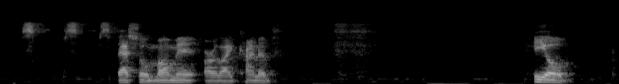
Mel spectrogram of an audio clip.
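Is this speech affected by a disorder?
Yes: stuttering; lifelong stutter; part-word repetitions heard, e.g. c- c- campaign, s- speech; takes longer to get words out, everyday interactions like giving address or number feel like public speaking; here repeated sounds, prolonged sounds.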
